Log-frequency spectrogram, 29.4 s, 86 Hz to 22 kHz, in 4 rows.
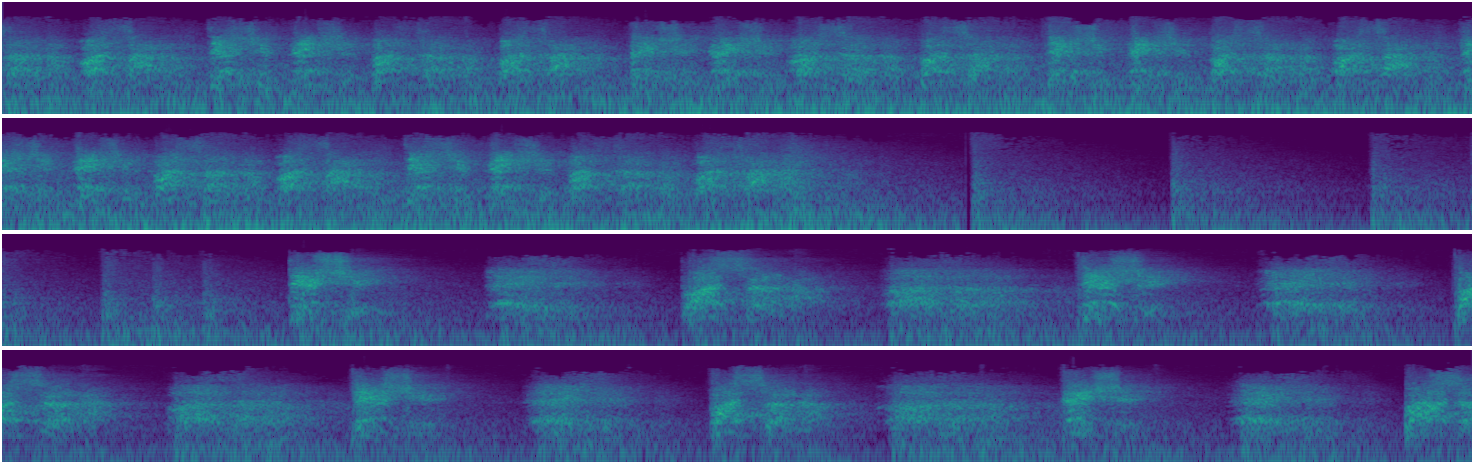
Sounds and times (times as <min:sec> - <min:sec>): Music: 0:00.0 - 0:29.4.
